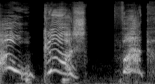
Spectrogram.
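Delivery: very high startled exclamation. Narrating an arrow smashing through a window, voicing a startled noblin. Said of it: "you hear a, a noblin go".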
